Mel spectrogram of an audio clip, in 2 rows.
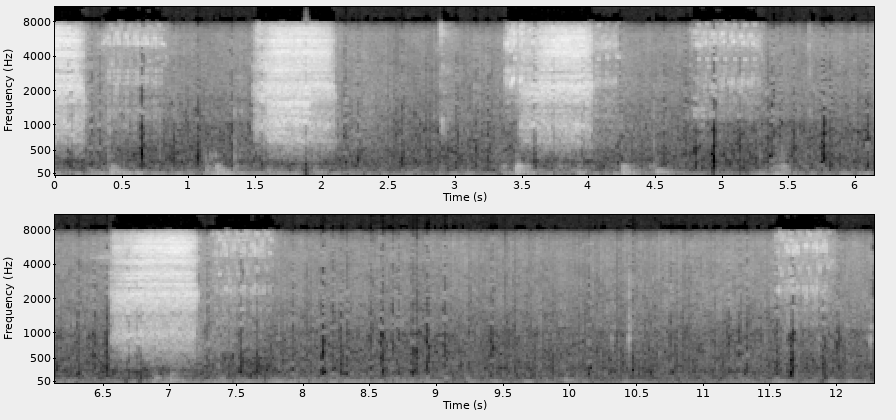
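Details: At 23:55 on 17 September 2019, with a male barn owl bringing in a mouse: loud rasping hiss-screeches of about half a second, irregularly spaced, with quieter shorter hisses and faint knocks between them.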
